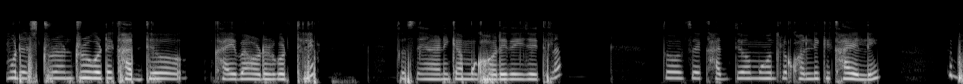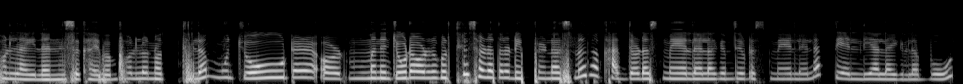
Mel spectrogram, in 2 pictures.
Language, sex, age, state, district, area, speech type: Odia, female, 18-30, Odisha, Balasore, rural, spontaneous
